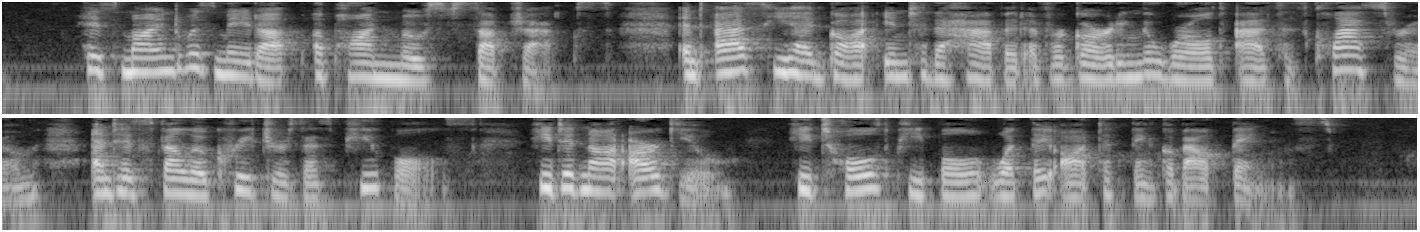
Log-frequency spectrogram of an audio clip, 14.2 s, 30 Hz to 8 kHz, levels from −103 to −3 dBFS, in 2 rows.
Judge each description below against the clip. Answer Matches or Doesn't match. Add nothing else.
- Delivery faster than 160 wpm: Matches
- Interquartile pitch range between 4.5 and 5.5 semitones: Matches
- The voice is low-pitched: Doesn't match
